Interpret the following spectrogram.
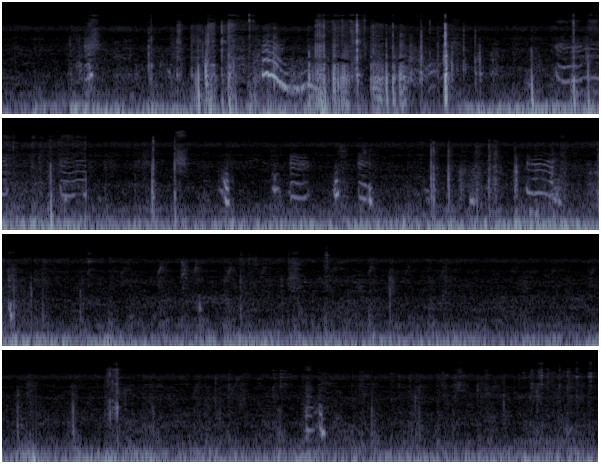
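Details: Six-day-old puppies suckling from their mother and trembling as they feed, giving faint, thin whimpering squeaks, scattered and irregular, with a few sharper clicks, over a steady low rumble of background noise.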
